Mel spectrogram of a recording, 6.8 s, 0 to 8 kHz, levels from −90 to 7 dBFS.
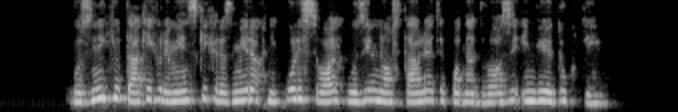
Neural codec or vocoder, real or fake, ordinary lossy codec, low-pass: codec, 16 kHz, 16 kbps, FunCodec, trained on LibriTTS, 50 frames a second; fake; none; none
